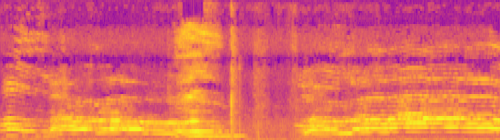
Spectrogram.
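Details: Cats in a multi-cat home of five rescued cats, sunbathing when a stray cat appears and tension rises; two long, drawn-out harmonic yowls at steady pitch, separated by a brief break with a short higher cry near the middle.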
